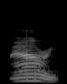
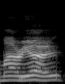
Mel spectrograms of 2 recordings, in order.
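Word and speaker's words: Māori: Maori. Yeah, not Mario. Just take the O off at the end.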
